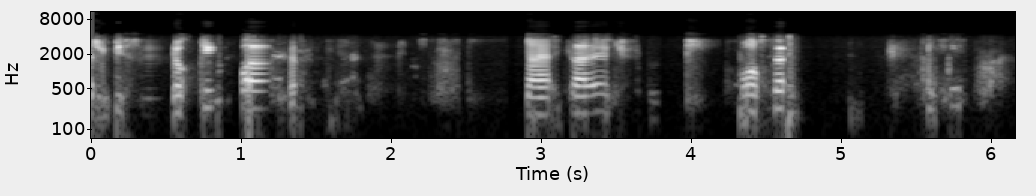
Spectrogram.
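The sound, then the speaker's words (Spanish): Choppy, breaking-up phone call audio: a thin, narrowband voice comes through in short broken fragments, cutting in and out with abrupt silent gaps between bursts of speech. “Se escucha cortado, compañero. Se escucha cortado.”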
